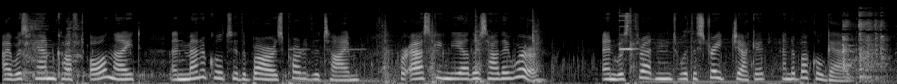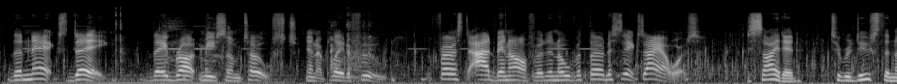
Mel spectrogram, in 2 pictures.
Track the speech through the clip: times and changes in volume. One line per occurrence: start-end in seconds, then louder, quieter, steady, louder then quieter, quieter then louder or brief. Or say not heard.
0.0-17.9 steady.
